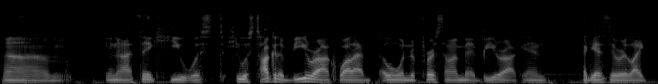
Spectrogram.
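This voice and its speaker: A man with a fairly low, fairly even voice talks briskly and smoothly. He's a DJ and podcast co-host from Montreal, Canada, chatting casually on a video call from home while a child plays nearby. His manner is laid-back and rambling, loose and full of fillers.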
